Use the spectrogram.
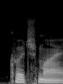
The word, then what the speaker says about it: Kutzschmar: Is that how you say your last name? Kutzschmar, yeah, There it's we pretty go.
